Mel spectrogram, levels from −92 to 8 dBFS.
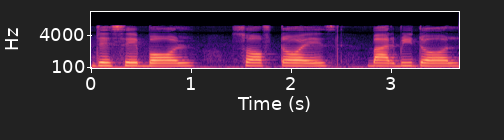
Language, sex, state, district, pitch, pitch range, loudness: Hindi, female, Madhya Pradesh, Bhopal, 200 Hz, 195-210 Hz, -16 LUFS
